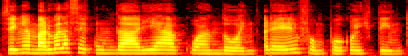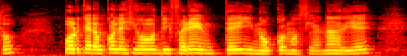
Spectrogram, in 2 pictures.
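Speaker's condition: Cleft lip and palate; altered nose shape

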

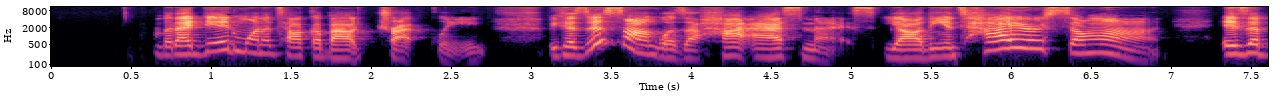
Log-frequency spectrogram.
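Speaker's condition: No condition

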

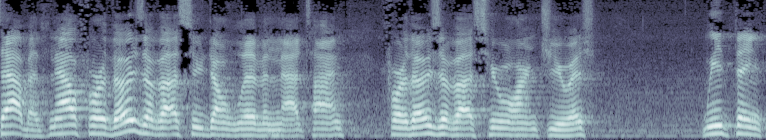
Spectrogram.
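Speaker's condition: Spasticity, mild

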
